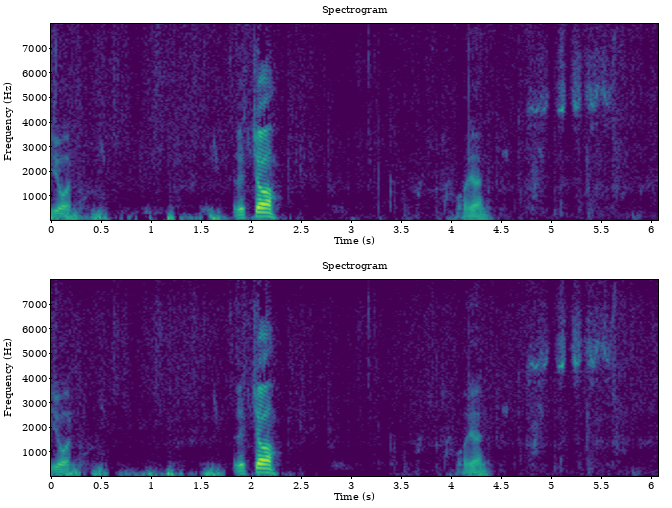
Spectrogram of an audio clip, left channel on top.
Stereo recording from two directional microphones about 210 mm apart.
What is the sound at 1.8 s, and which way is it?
Speech, 35° left (ahead or behind).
